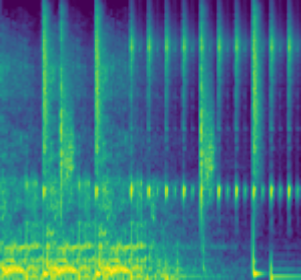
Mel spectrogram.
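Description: A deep, rumbling lion roar sounds loud, layered with sharp rhythmic percussive hits and a brief dropout near the end; no one speaks.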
